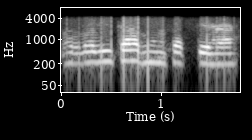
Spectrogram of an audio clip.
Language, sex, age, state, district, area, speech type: Hindi, female, 45-60, Bihar, Madhepura, rural, conversation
